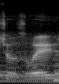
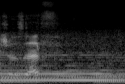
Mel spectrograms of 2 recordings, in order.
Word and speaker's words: Josue: so my name is j Joseph I'm from Haiti so my name is um French that's how you pronounce it J Joseph but I've have um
